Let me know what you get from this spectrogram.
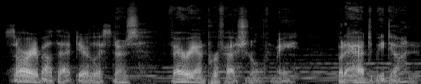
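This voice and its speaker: Laid back wasteland radio host, deep creaky voice, folksy news read over music. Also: male voice. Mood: calm, newsy. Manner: folksy, measured, conversational. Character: laid-back, wry post-apocalyptic settlement radio host. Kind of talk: scripted radio news narration.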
